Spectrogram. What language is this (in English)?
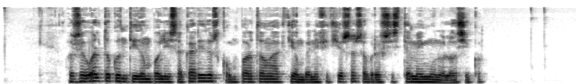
Galician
